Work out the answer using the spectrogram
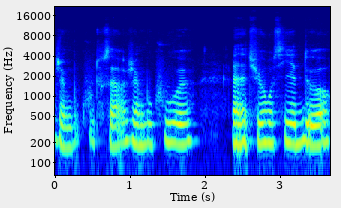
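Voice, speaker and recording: A woman's dark, mellow tone in monotone, flat intonation at a moderate pace, on a very clean recording with a silent background. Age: 30s. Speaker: teacher. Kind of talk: interview testimony. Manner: hesitant.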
